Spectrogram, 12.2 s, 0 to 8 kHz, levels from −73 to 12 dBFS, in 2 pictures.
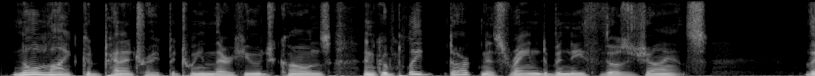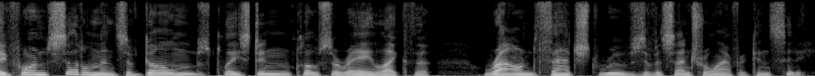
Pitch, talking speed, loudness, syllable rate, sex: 145 Hz, 165 wpm, -19 LUFS, 5.4 syllables/s, male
